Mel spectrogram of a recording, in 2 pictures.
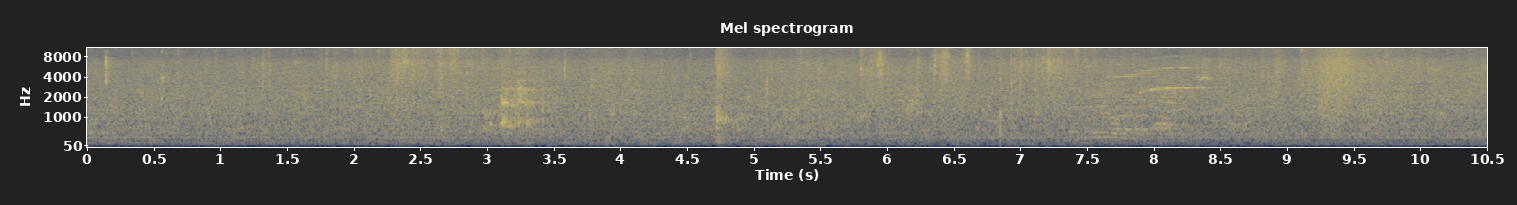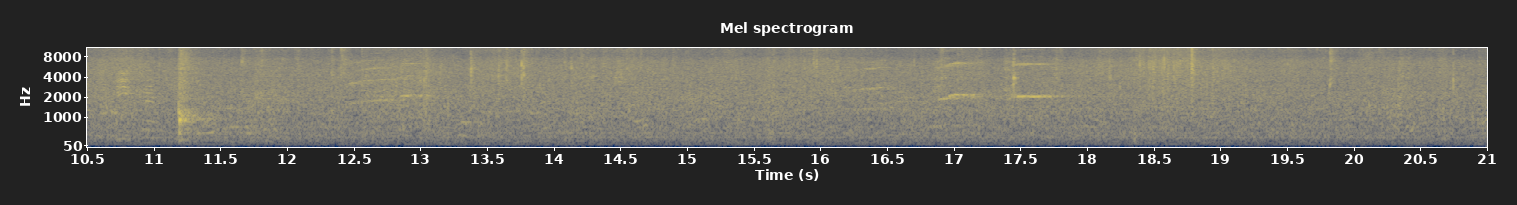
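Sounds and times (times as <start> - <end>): steady outdoor hiss: 0.0 - 21.0.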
